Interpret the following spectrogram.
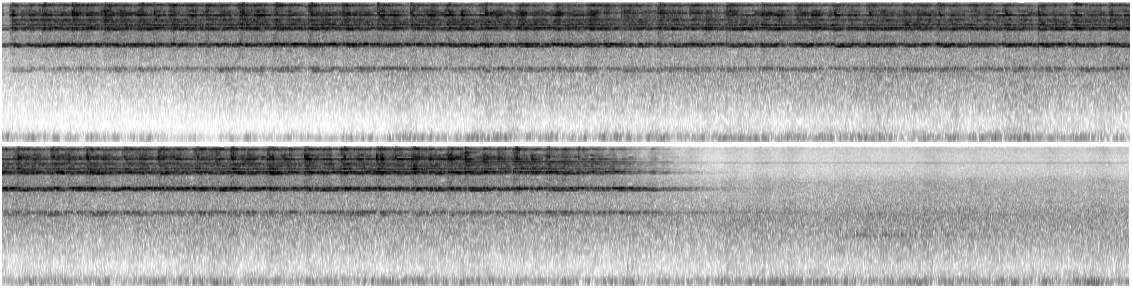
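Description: Altar bells ringing without a break at the elevation of the consecrated host, marking the consecration. The ringing is high-pitched and steady over a low hum, and it stops about thirteen seconds in.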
